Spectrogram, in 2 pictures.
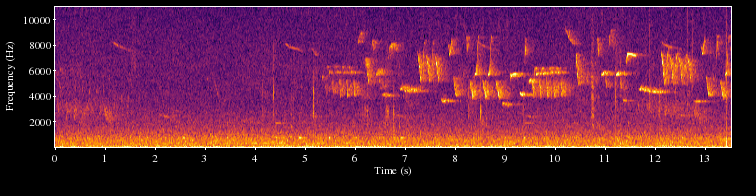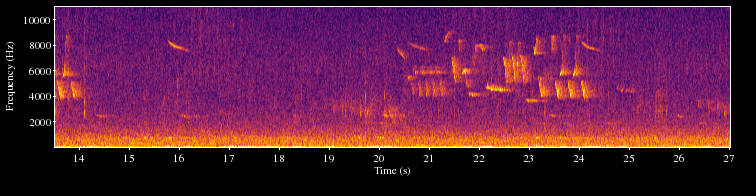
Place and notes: Zatolmin, Tolmin, Slovenia - Source of river Tolminka
In 2022 we have a severe drought. So no rain no water. Birds, stream in the distance and cow bell.
Lom Uši Pro, MixPre II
